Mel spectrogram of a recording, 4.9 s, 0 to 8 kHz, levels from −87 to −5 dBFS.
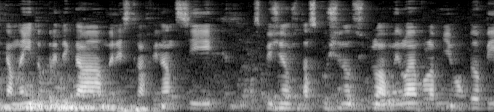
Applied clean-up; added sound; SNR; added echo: classical method WPE with log-MMSE.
